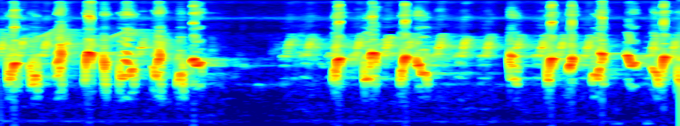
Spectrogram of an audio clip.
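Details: Stripe-throated bulbul song, recorded as a decoy for luring aggressive wild birds: rapid bubbly chattering notes in a burst, a brief pause, then two more lively warbling runs.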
